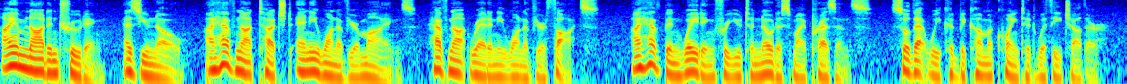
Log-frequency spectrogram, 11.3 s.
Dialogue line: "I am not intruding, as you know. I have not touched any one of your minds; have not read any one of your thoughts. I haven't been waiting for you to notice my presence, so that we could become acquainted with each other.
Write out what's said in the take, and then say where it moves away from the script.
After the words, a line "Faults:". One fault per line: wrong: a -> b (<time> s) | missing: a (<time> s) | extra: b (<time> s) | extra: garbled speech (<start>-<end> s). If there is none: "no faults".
"I am not intruding, as you know. I have not touched any one of your minds; have not read any one of your thoughts. I have been waiting for you to notice my presence, so that we could become acquainted with each other.
Faults:
wrong: haven't -> have (6.4 s)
